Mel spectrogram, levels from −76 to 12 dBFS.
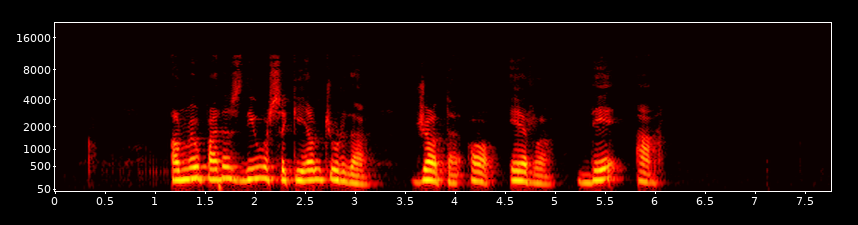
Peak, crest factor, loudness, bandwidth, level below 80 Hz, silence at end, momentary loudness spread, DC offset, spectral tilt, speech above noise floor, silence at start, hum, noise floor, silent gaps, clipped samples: -4 dBFS; 18 dB; -20 LUFS; 9.6 kHz; -58 dBFS; 1.75 s; 11 LU; under 0.1%; -8.5 dB/octave; 55 dB; 1.15 s; none; -74 dBFS; none; under 0.1%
